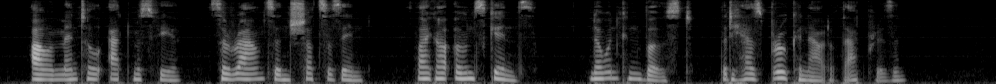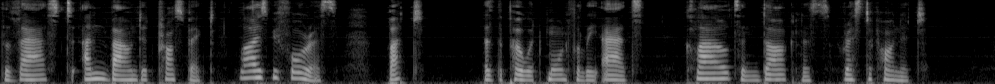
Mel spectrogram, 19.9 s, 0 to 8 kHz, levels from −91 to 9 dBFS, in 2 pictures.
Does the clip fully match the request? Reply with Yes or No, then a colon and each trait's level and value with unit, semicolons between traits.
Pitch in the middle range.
Yes: medium, 175 Hz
